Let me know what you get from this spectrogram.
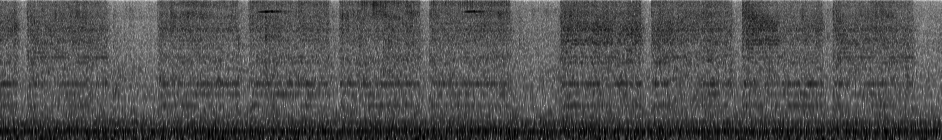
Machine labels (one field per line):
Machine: slide rail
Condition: abnormal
